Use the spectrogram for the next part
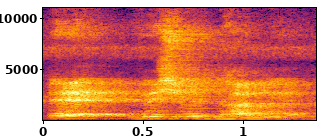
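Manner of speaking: ordinary talk, nothing marked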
